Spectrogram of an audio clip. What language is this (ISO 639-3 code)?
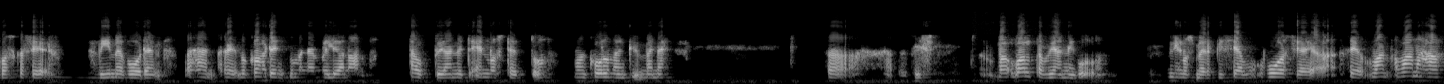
fin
